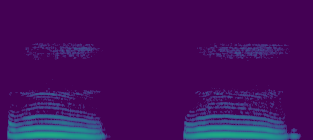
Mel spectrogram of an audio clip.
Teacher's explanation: a letra Z, ela fica na mesma posição da letra S na boca, mas a gente vai colocar o som da voz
